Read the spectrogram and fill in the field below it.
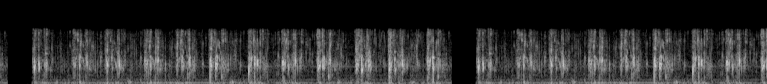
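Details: Hooves of a horse moving through water, a quick uneven run of splashy thumps and watery slaps, cut once by a brief pause near the midpoint.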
